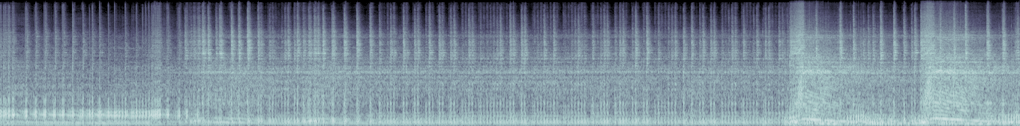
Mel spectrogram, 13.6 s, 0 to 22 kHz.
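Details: Fully restored 1983 Husqvarna 250 twin-shock two-stroke dirt bike: a crisp ring-ding idle with sharp, clean throttle blips that rise and fall freely, no rattles; healthy engine.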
